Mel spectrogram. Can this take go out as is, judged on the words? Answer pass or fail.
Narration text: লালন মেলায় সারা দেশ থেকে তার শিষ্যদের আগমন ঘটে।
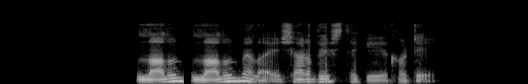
fail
